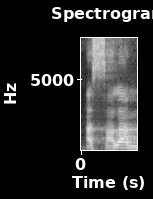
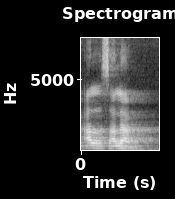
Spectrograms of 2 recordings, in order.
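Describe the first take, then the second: First: The L merges into a doubled S sound. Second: The L sound of the article is heard. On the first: The speaker calls it right. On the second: The speaker calls it wrong. "bukan al-salam"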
